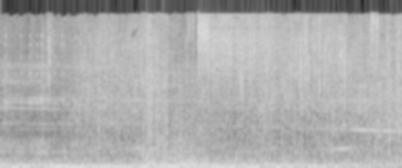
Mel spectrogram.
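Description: Cinematic sound effects for an animated logo intro: a deep rumbling boom under music, with a crash of breaking stone about a second and a half in as the wall bursts apart.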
